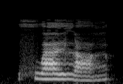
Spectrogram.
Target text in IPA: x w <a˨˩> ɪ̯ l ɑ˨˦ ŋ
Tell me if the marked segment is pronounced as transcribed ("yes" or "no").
no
